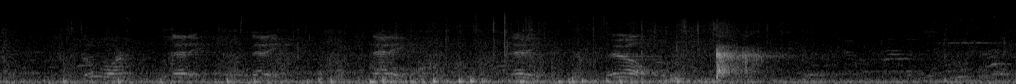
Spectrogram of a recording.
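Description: Hoofbeats of a horse loping on the soft dirt footing of an indoor arena, under people's voices, with one short, loud sound about seven seconds in.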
